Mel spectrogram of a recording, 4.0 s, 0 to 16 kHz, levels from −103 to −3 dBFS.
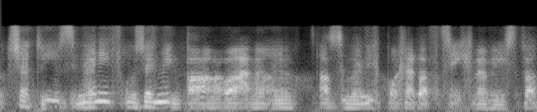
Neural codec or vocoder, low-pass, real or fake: codec, 16 kHz, 0.5 kbps, FreqCodec, smaller model; 7.2 kHz; fake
